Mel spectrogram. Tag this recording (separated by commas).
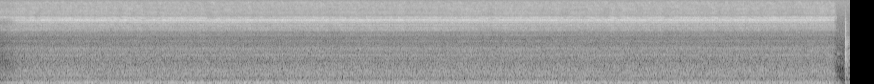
Fire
